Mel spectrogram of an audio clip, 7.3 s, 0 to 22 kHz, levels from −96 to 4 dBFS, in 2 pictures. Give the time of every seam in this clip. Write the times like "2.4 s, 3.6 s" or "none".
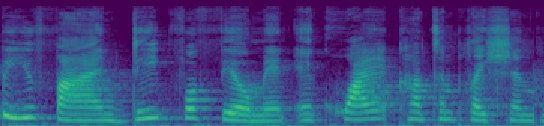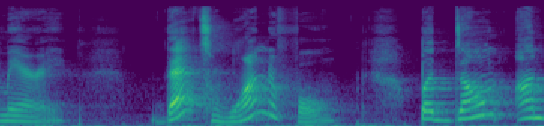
3.6 s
